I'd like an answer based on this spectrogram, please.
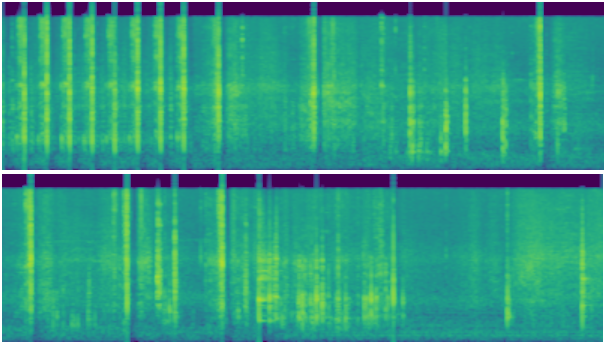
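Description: Kitchen knife chopping root vegetables (potato, carrot, parsnip) into chunks on a board: a quick run of chops, about five a second, for the first two seconds, then slower, scattered chops with a stretch of scraping a little after the middle.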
